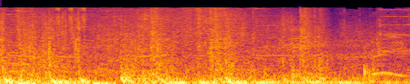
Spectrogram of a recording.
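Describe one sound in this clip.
Video game guns fire in loud bursts.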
